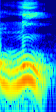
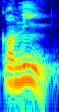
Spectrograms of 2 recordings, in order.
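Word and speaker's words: knee: देखिए इसमें क्या पढ़ेंगे के एन डबल ई तो इसे क्या पढ़ेंगे नी ना कि कनी तो देखिए के को इसमें हम लोग साइलेंट करेंगे क्या करेंगे के को साइलेंट कर देंगे और एन से होता है न और डबल ई से होता है बड़ी ई की मात्रा नी और देखिए नी मीस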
